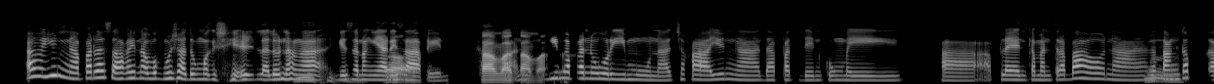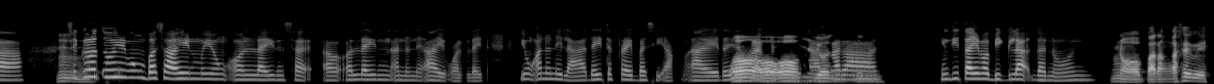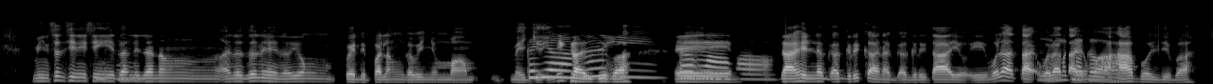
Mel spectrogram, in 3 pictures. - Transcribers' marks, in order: laughing while speaking: "Hmm"
- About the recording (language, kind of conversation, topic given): Filipino, unstructured, Paano mo tinitingnan ang pag-abuso ng mga kumpanya sa pribadong datos ng mga tao?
